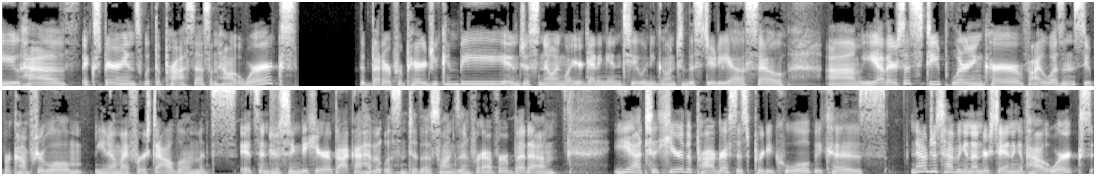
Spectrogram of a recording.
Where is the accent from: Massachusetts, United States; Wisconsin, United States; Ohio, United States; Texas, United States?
Massachusetts, United States; moved away as an adult; now in Providence, United States; I grew up around the Massachusetts area, spent most of my life in Massachusetts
